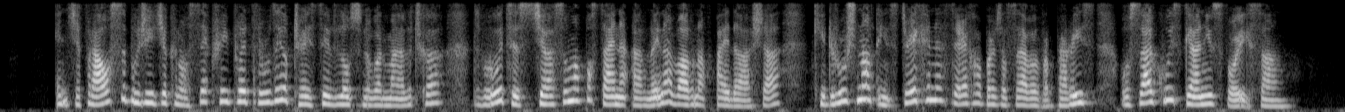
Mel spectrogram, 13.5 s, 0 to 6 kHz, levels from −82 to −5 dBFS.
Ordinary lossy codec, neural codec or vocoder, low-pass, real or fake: none; codec, 16 kHz in and 24 kHz out, 0.4 kbps, LongCat-Audio-Codec, fine tuned four codebook decoder; 5.4 kHz; fake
